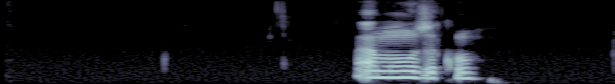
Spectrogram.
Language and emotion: Russian, sad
